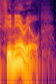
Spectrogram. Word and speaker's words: funereal: The adjective is funereal. Notice the stress on the second syllable.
